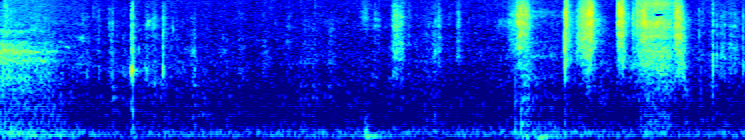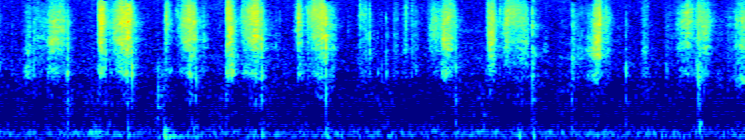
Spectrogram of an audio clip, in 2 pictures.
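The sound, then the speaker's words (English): A deck of playing cards being shuffled before dealing for a one-word-clue party game, a quick run of crisp, riffling bursts and soft slaps repeating, with no talking over it. “All right, I'm shuffling the cards.”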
